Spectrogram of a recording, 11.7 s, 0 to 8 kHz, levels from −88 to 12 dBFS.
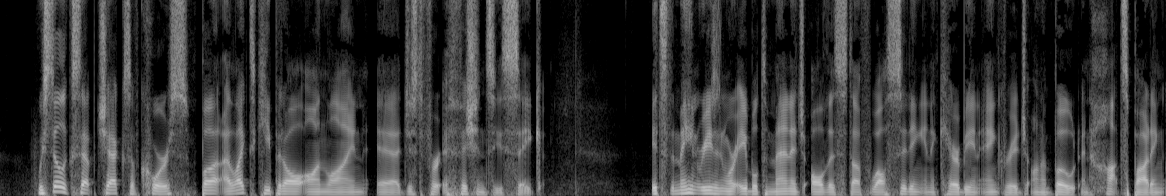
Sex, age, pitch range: male, 30-49, 95-115 Hz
